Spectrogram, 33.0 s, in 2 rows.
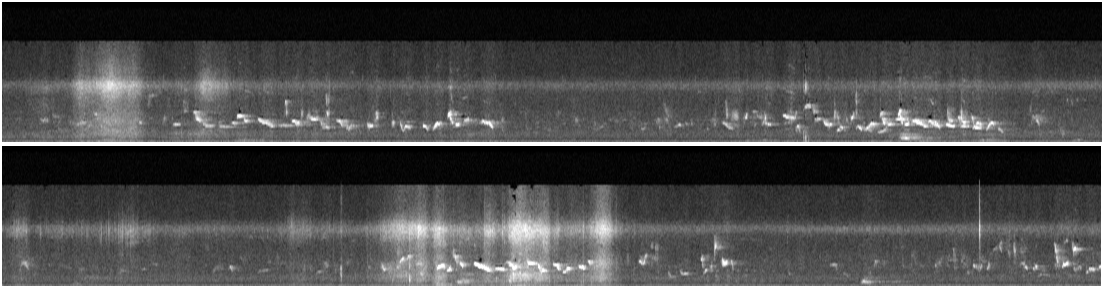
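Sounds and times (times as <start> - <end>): songbird singing chirpy notes: 0.0 - 32.9.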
